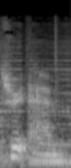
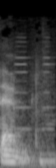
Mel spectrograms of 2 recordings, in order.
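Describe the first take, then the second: First: The pronoun is said fully as a separate syllable. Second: The pronoun is shortened and joined to the verb. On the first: This is the standard written form. "kalau ngomongin untuk tulisan itu selalu jadi tu aimes" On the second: This is casual everyday speech. "secara ngomong biasa, biasanya orang Prancis disingkat juga jadi t'aimes"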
